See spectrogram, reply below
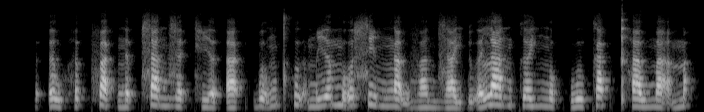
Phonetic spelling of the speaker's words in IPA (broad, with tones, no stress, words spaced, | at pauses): ʔə˧˩whə˦˥p̚ fa˨˩k̚nə˦˥p̚ sa˧nzə˨˩t̚xi˧˩ə̯ ʔa˨˩k̚ ɓo̰˧˥ŋt̪ʰṵ˧˨ə̯mi˧ə̯mo̰˧˥ si˧mŋa̰˧˨w va̤˨˩nza˧˩jɗṵ˧˥ə̯ la˧nkə˧j ŋo˨˩p̚hwu˧ka˦˥k̚ t̪ʰa˧wma̰˧˥m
